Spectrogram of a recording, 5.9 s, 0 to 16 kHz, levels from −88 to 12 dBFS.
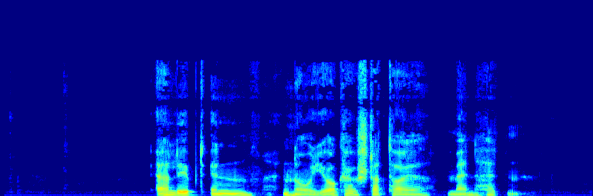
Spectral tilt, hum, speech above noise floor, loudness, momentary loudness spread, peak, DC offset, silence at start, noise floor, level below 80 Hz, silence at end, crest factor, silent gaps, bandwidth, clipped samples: -6 dB/octave; none; 48 dB; -30 LUFS; 11 LU; -10 dBFS; under 0.1%; 1.55 s; -77 dBFS; -56 dBFS; 0.75 s; 22 dB; none; 11.5 kHz; under 0.1%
